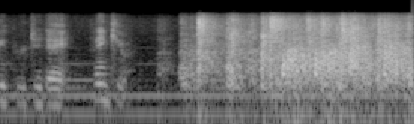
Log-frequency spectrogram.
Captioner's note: applause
